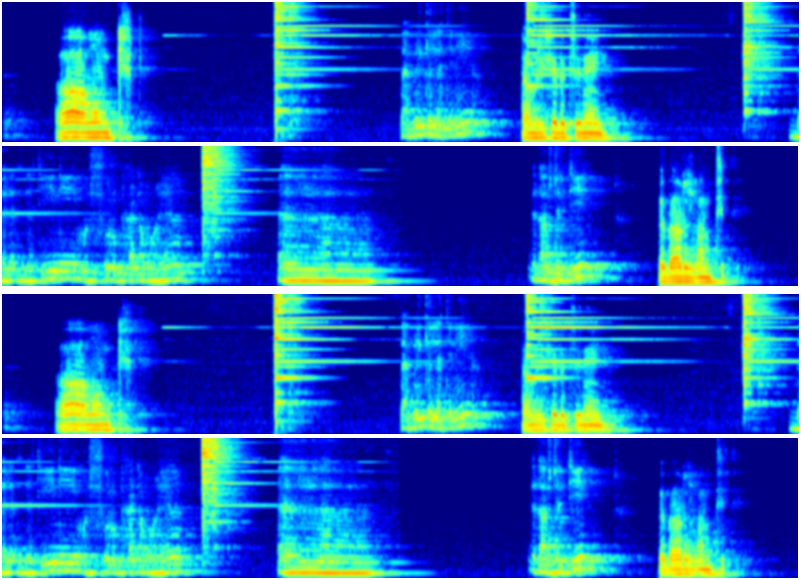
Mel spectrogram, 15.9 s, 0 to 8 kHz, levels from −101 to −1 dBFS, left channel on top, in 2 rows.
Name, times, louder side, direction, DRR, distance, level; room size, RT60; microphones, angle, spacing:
voice 1, 0.5-1.3 5.2-6.1 14.5-15.2, left 4 dB, 70° left, 14 dB, 0.8 m, -29 dB
sound 1, 2.7-3.7 5.2-6.4 7.4-8.2 10.0-10.5, right 5 dB, 45° right, 2.3 m, -31 dB
voice 2, 4.0-4.8 7.9-9.8 10.7-11.7 13.2-13.9, right 1 dB, 70° right, 1 dB, 5.0 m, -37 dB
26.0 x 12.5 x 9.5 m, 0.80 s
head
